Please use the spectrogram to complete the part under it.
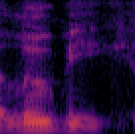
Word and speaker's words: Lubee: And what is the Lubee come from? – That was our nickname of our founder. His name was Louis B., so they just called him Lubee.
